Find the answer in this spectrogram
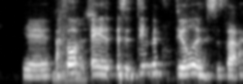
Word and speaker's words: David Thewlis: I thought, is it David Thewlis?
